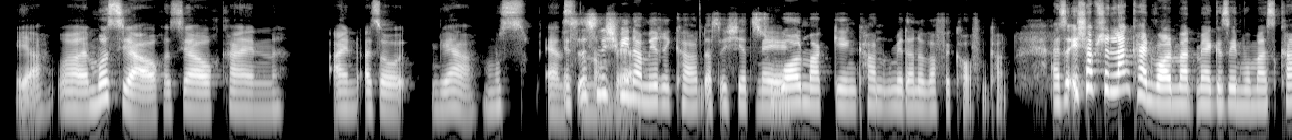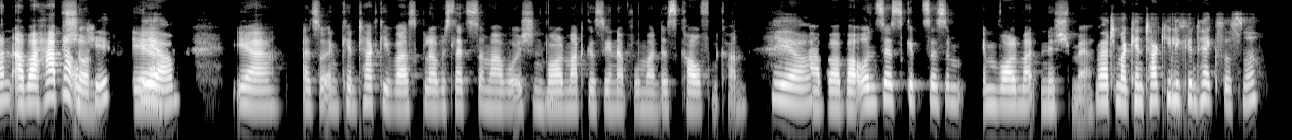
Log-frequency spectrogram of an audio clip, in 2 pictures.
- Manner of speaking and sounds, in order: tapping; unintelligible speech
- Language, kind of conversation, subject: German, unstructured, Wie gehst du mit Prüfungsangst um?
